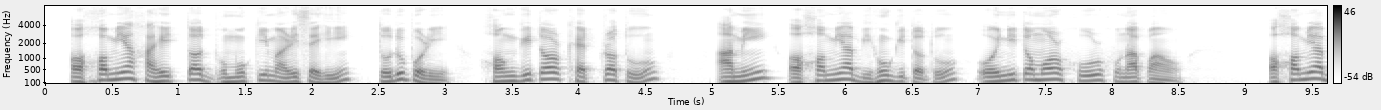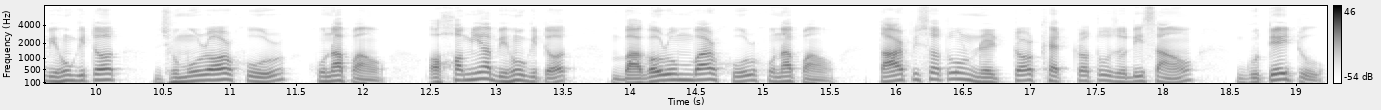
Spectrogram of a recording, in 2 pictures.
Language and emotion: Assamese, neutral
